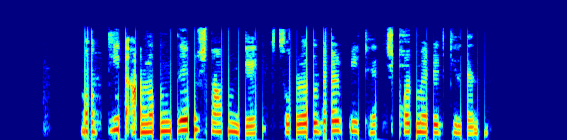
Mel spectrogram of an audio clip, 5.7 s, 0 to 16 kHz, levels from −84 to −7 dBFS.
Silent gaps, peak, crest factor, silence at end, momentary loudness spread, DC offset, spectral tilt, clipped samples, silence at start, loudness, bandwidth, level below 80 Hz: 2.22-2.27 s, 3.43-3.47 s, 4.43-4.50 s; -4 dBFS; 20 dB; 0.8 s; 11 LU; under 0.1%; -4.5 dB/octave; under 0.1%; 0.8 s; -23 LUFS; 7.8 kHz; -56 dBFS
